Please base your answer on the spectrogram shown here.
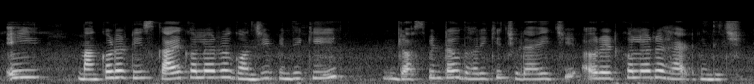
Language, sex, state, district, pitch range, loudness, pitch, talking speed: Odia, female, Odisha, Khordha, 255-315 Hz, -19 LUFS, 285 Hz, 150 wpm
